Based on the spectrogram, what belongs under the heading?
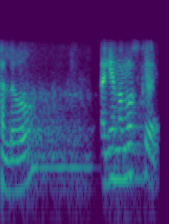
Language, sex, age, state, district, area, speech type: Odia, male, 30-45, Odisha, Khordha, rural, conversation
